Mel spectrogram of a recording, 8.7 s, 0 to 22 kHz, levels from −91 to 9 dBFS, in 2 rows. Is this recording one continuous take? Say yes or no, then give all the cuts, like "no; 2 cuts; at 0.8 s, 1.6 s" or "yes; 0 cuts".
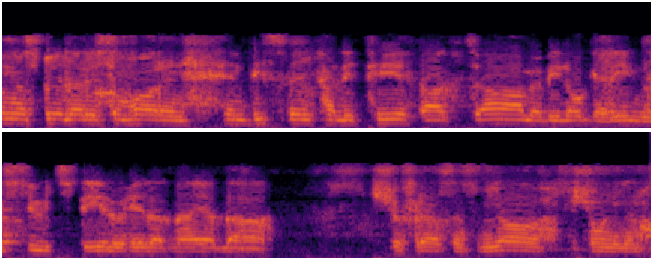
yes; 0 cuts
